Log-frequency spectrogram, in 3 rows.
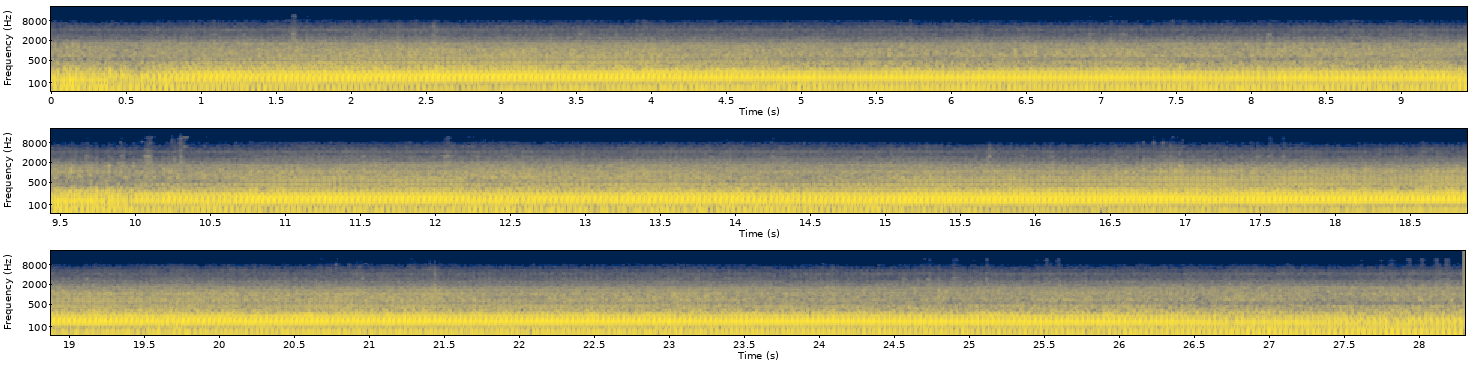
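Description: Yamaha MT-07's 689 cc parallel-twin engine, breathing through an aftermarket Akrapovic exhaust, running under way at a steady pitch while the motorcycle cruises along a dirt road.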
